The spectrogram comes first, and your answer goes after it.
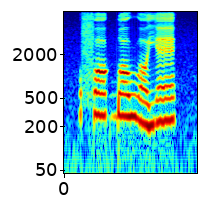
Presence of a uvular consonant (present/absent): absent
